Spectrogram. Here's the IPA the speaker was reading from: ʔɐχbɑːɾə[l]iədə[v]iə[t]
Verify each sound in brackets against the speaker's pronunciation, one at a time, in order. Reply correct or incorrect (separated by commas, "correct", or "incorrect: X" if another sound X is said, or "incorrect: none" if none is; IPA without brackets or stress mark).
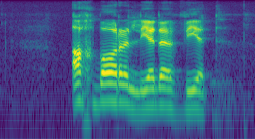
correct, correct, correct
